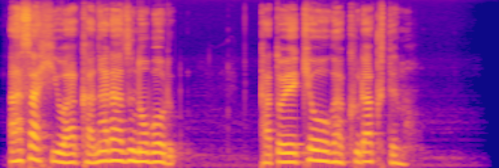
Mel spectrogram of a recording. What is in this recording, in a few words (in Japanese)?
女性; 女性 「朝日は、必ず昇る。たとえ今日が暗くても。」; ボイス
